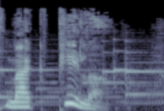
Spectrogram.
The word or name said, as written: Machpelah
